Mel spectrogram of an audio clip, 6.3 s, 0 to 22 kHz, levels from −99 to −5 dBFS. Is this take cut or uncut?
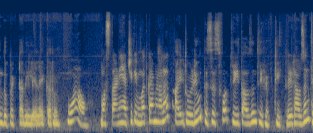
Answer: uncut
